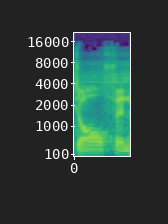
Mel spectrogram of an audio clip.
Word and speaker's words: Dauphin: is is the dolphin but it is pronounced dolphin because on the way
